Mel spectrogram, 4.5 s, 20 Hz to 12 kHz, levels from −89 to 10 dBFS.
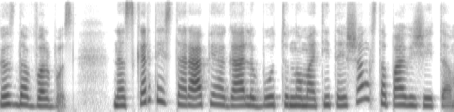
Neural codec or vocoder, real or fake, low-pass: codec, 24 kHz, 0.9 kbps, DualCodec; fake; 10.8 kHz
